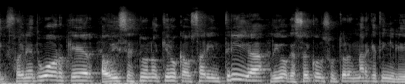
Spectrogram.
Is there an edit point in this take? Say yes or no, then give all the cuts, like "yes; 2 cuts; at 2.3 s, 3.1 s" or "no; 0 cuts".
yes; 2 cuts; at 1.0 s, 2.7 s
